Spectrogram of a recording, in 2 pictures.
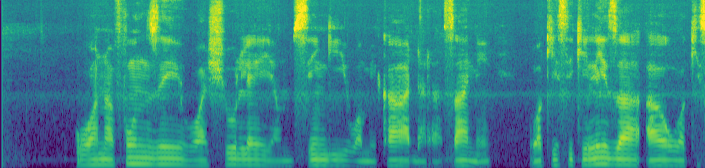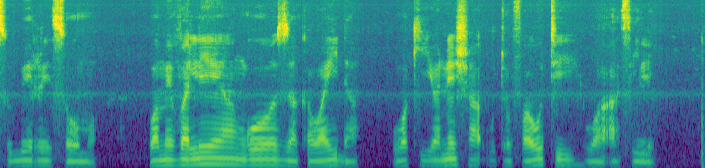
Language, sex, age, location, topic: Swahili, female, 36-49, Nairobi, education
